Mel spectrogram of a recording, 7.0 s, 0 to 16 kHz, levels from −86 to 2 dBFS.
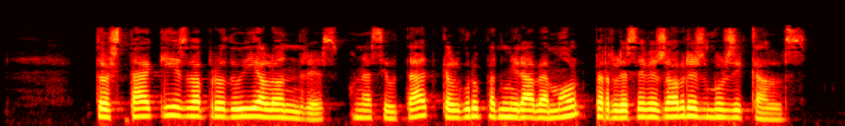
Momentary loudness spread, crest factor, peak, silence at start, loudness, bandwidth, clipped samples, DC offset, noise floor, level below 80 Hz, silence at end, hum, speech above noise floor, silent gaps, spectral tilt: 10 LU; 16 dB; -2 dBFS; 0.8 s; -17 LUFS; 8 kHz; under 0.1%; under 0.1%; -60 dBFS; -56 dBFS; 0.35 s; none; 43 dB; none; -5.5 dB/octave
